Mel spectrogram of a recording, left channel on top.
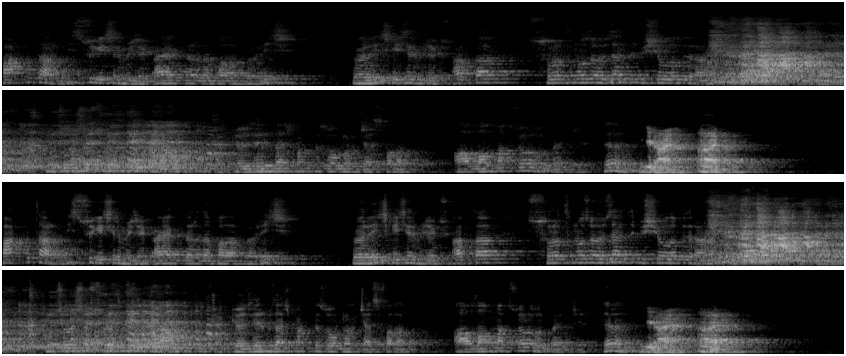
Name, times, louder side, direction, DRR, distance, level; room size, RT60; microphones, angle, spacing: voice 1, 0.0-2.9 3.5-12.5 12.9-14.7, right 2 dB, 65° right, 4 dB, 1.3 m, -37 dB
Laughter, 7.0-11.0, right 2 dB, 85° right, 2.0 m, -29 dB
voice 2, 14.8-15.6, left 3 dB, 45° left, 3 dB, 1.1 m, -25 dB
17.0 x 7.2 x 2.3 m, 1.2 s
head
